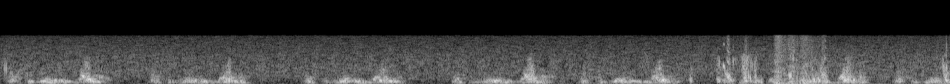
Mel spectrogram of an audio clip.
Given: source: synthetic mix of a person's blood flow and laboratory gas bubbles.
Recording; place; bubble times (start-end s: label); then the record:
Doppler ultrasound of blood flow; precordium
0.00-0.10 s: bubbles
6.88-6.95 s: bubbles
7.15-7.57 s: bubbles
7.86-7.94 s: bubbles
8.01-8.30 s: bubbles
9.40-9.51 s: bubbles
From the record:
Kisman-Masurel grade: 223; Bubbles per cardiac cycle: several, 3 to 8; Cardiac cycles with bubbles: 10 to 50%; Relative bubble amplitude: loud (0.450 to 0.775); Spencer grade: 2 (many but less than half of the cardiac periods contain bubble signals, singularly or in groups); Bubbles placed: anywhere in the cardiac cycle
